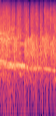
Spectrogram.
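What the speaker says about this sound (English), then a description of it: "let's give him a big round of applause." Audience applause for Santa Claus at a Memphis entertainment studio museum, a loud, dense burst of many hands clapping close by, with a faint voice threading through it.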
